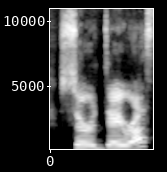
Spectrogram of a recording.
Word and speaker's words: Cerdeiras: the course of this time this is sergei ross did i say it right that's pronounced right yeah that's always like a thing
